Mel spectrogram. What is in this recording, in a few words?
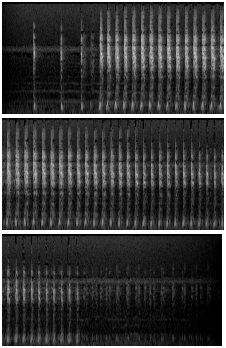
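grunting outburst, Clapper Rail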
